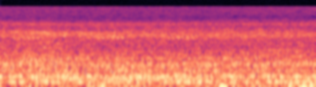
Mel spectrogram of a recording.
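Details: Honey bee colony in the mountains, hit by hornets and merged with bees that failed to mate, busy carrying sugar water; a continuous droning hum holds one low pitch with layered overtones throughout.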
